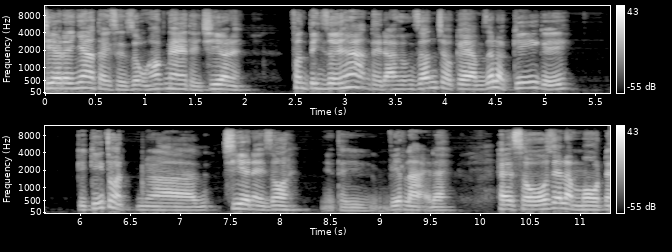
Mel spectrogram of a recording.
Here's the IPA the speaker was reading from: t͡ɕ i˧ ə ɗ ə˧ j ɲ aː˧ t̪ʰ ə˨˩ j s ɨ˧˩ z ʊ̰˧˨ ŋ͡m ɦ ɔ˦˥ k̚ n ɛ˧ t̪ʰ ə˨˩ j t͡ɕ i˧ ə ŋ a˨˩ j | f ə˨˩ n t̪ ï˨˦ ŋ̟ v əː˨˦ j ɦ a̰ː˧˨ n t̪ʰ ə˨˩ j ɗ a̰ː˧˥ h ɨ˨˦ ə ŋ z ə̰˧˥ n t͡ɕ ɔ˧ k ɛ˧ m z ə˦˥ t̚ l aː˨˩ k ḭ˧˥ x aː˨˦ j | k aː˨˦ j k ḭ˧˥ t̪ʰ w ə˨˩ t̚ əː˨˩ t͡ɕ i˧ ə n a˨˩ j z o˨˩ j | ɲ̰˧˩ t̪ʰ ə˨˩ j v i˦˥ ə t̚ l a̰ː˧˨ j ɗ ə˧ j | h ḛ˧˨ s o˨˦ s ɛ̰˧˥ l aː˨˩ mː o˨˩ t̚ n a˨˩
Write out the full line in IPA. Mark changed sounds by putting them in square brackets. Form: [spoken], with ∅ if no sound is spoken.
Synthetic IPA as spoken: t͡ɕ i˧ ə ɗ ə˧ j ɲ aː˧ t̪ʰ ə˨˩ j s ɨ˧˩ z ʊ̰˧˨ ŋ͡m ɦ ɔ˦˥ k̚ n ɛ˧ t̪ʰ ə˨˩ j t͡ɕ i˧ ə [n] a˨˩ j | f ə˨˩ n t̪ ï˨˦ ŋ̟ [z] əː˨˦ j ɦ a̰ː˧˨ n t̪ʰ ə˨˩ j ɗ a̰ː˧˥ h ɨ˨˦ ə ŋ z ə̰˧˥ n t͡ɕ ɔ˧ k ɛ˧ m z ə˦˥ t̚ l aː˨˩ k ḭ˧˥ [k] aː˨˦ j | k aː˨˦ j k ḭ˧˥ t̪ʰ w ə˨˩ t̚ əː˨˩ t͡ɕ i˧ ə n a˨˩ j z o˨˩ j | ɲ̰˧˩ t̪ʰ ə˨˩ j v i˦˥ ə t̚ l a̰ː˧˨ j ɗ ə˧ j | h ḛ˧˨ s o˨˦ s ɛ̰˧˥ l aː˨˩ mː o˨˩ t̚ n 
